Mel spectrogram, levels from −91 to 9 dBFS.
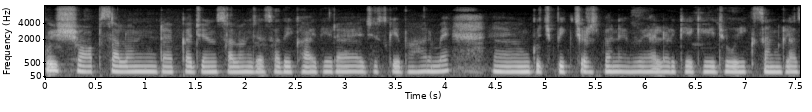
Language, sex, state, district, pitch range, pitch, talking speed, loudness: Hindi, female, Punjab, Pathankot, 175-185 Hz, 180 Hz, 205 wpm, -18 LUFS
